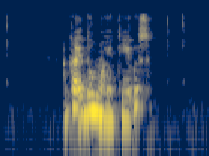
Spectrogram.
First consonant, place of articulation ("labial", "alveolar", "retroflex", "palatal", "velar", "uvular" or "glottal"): velar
